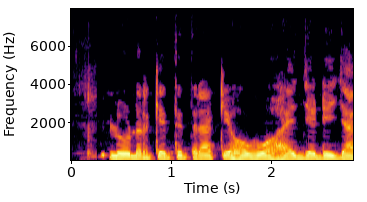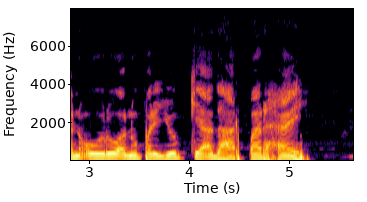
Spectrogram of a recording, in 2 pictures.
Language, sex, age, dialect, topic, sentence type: Magahi, male, 18-24, Southern, agriculture, statement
